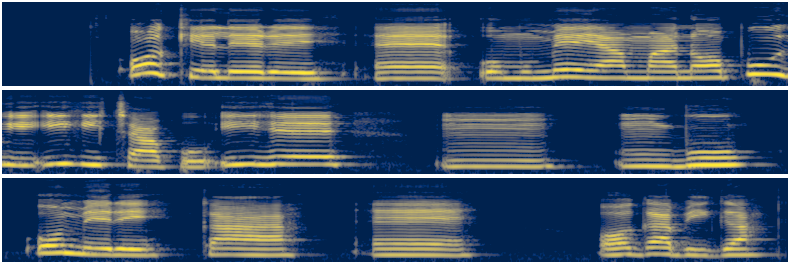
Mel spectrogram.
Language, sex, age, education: Igbo, female, 15-29, tertiary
